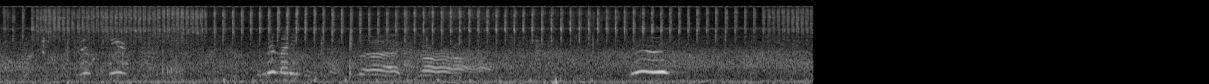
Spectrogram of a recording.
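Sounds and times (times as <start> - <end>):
insects chirping rapidly: 0.0 - 8.2
rising and falling call: 5.8 - 8.1.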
